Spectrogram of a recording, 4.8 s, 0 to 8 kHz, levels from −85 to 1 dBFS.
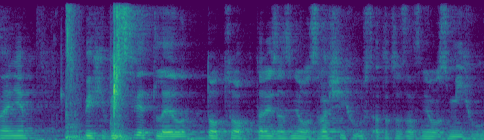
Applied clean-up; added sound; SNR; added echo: none; Splash, splatter; 3 dB; reverberation time 0.6 s.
